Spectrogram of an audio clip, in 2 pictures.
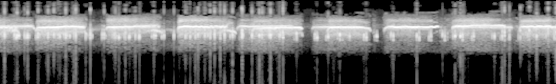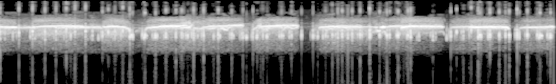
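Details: The roosting call of swiftlets, recorded inside a building and used to attract the birds to roost: loud, high, buzzy trilled phrases, each about half a second, repeated steadily with tiny pauses, overlaid with thin whistles.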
